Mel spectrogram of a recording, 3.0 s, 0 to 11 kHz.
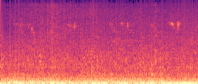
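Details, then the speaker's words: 1964 Ford Fairlane barn find with about 30,000 original miles, engine hot, running outside: a low, steady rumble with an even beat and no knocks, ticks or rattles, quiet. Normal running. "Pressure on. Sounds good. It's not noisy. It's quiet."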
